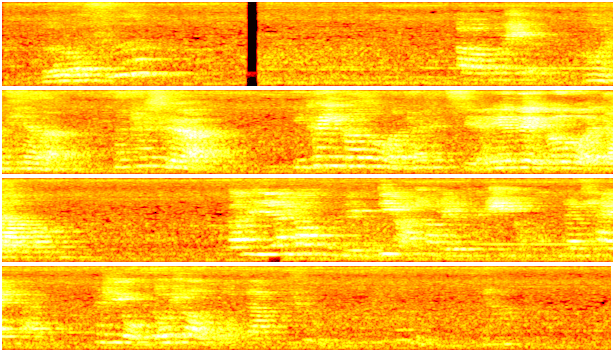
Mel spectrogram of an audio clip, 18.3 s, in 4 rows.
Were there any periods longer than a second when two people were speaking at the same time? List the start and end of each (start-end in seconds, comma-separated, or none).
none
